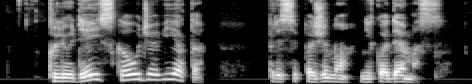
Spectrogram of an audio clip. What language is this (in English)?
Lithuanian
